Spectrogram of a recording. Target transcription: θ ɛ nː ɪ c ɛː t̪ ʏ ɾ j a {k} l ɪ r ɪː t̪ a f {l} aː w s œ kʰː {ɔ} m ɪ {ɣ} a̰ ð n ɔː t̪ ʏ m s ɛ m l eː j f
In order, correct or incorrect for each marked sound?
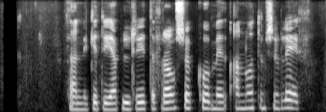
incorrect: p, incorrect: ɾ, incorrect: ɔː, incorrect: ð

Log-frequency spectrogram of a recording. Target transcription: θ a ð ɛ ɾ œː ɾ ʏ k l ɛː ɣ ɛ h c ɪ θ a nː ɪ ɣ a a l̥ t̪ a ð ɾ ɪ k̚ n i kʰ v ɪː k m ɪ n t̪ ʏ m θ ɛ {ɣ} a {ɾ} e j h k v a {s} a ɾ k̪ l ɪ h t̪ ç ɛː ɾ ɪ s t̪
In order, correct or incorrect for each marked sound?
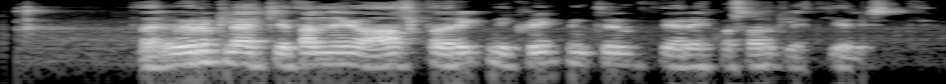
correct, correct, correct

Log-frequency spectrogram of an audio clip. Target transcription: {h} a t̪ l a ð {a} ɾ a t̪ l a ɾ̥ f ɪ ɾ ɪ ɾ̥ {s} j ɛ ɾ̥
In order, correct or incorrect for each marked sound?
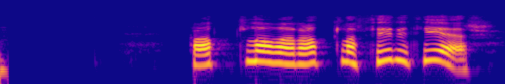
incorrect: f, correct, incorrect: θ

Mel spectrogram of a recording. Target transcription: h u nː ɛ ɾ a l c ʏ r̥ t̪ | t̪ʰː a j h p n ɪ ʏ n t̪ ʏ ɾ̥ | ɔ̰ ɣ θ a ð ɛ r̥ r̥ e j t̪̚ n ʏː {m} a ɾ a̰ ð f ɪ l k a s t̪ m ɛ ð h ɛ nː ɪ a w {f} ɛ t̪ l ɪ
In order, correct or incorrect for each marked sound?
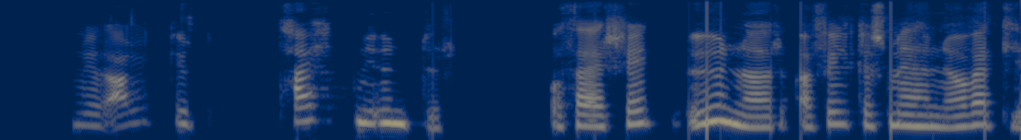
incorrect: n, incorrect: v

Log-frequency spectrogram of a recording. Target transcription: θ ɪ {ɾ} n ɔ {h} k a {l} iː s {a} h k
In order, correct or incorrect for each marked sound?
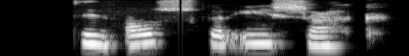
incorrect: none, incorrect: s, incorrect: ɾ, correct

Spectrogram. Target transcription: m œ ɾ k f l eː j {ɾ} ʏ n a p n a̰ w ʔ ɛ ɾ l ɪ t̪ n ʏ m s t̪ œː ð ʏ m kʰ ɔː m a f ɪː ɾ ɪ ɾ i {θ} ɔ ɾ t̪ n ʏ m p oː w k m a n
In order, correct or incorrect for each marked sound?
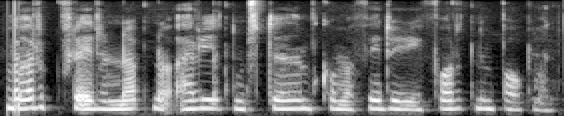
correct, incorrect: f

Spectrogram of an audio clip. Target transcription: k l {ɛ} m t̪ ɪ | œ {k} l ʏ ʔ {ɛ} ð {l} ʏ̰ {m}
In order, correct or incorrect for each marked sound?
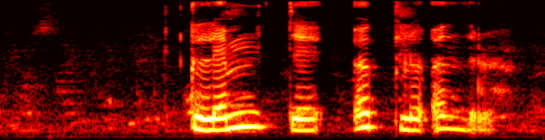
correct, correct, incorrect: œ, incorrect: ɾ, incorrect: none

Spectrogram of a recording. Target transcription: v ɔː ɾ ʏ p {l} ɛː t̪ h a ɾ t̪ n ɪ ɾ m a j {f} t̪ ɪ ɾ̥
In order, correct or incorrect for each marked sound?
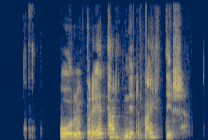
incorrect: ɾ, incorrect: h

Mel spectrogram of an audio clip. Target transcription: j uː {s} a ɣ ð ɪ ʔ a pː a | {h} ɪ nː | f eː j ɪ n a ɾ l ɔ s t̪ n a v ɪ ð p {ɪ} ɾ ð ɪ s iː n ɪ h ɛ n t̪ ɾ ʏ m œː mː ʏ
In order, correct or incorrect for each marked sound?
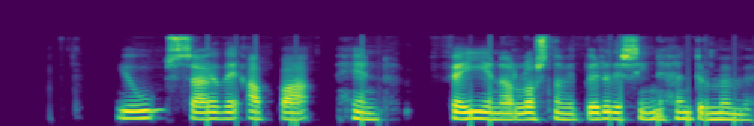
correct, correct, correct

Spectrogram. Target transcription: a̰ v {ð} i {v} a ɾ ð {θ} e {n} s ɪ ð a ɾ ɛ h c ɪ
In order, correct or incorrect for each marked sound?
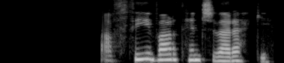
incorrect: θ, correct, incorrect: h, correct

